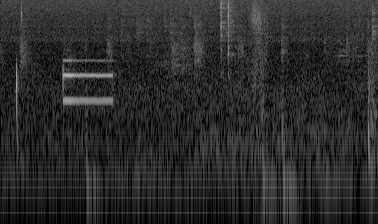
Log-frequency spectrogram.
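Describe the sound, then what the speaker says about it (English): A single clear answering-machine beep in the video game Kathy Rain, a steady electronic tone lasting about half a second over a quiet background, with faint clicks afterward. "Leave a message after the beep."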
